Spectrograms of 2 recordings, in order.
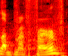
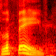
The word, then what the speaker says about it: LaFave: I think I pronounced it Ryan LaFave or something like that. LaFave. I think that's what I tried to pronounce it as, but it's LaFave.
